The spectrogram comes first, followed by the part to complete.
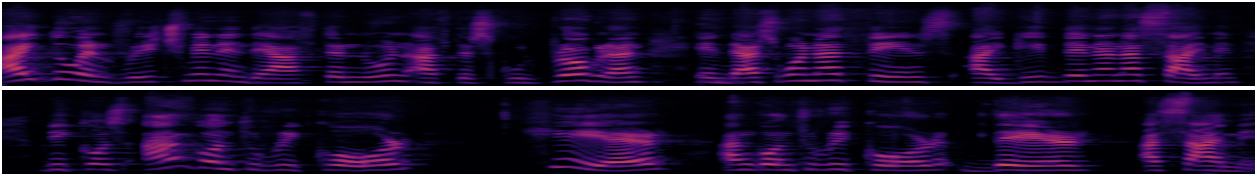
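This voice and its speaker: A woman with a Spanish accent and a fairly high pitch speaks at a fairly slow pace. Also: ordinary pitch variation. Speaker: bilingual teacher. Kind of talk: conference presentation. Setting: conference session with audience. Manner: halting.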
